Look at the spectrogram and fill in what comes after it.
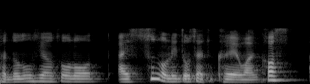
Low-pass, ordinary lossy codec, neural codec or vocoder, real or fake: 5.4 kHz; MP3, 48 kbps; codec, 24 kHz, 1.2 kbps, DualCodec; fake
